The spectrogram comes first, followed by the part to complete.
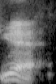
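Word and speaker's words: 月: this character second-to-the-last I would memorize that it's pronounced yeah and that it means moon and when I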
